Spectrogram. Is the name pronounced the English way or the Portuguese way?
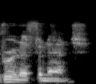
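Portuguese. The name is said with Portuguese pronunciation. "the correct Portuguese pronunciation"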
